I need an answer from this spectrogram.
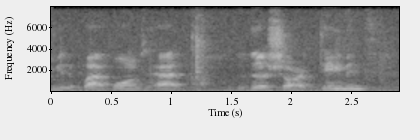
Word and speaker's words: Daymond: platforms at the shark Damon Damon is like spelled with like Raymond but with the deep and of course the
